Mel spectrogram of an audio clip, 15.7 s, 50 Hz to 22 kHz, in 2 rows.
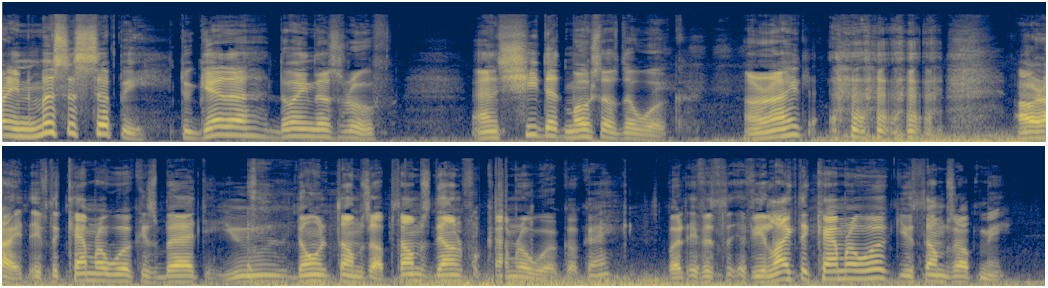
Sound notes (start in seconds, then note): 5.6 laughs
